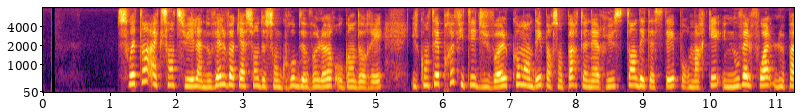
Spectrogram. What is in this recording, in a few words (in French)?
Audio Francais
